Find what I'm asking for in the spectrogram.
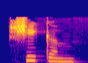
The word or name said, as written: sychem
